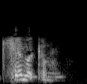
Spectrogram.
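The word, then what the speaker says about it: Chimacum: It's Chimicum. – Chimicum.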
